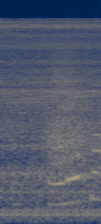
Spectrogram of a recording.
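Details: Child sick with a persistent cough, short of breath and phlegmy, inhaling through the nose while a nebulizer compressor runs with a steady hissing mechanical hum and faint tones over it to loosen the phlegm.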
